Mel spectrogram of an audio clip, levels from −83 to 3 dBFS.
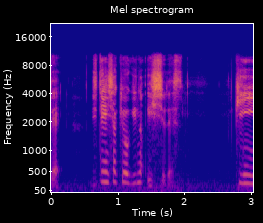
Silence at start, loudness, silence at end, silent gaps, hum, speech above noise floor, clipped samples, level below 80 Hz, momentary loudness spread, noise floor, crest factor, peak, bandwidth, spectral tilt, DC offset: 0 s; -22 LUFS; 0 s; none; none; 40 dB; under 0.1%; -74 dBFS; 16 LU; -64 dBFS; 22 dB; -4 dBFS; 11.5 kHz; 2.5 dB/octave; under 0.1%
